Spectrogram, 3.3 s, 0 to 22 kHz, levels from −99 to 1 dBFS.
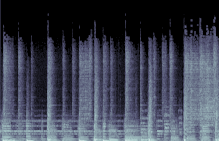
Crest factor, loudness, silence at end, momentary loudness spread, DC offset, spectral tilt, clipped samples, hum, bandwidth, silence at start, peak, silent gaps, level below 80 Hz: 18 dB; -26 LUFS; 0 s; 4 LU; under 0.1%; -4.5 dB/octave; under 0.1%; none; 17.5 kHz; 0 s; -8 dBFS; none; -30 dBFS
